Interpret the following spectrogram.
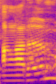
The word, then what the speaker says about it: Ahreum: me my name is autumn or uh it sounds like autumn the season a little bit but the first syllable is ah so autumn uh my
